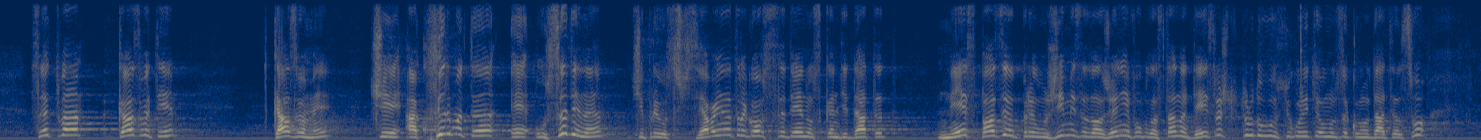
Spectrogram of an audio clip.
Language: Bulgarian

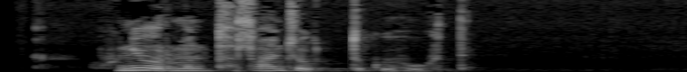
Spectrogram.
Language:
Mongolian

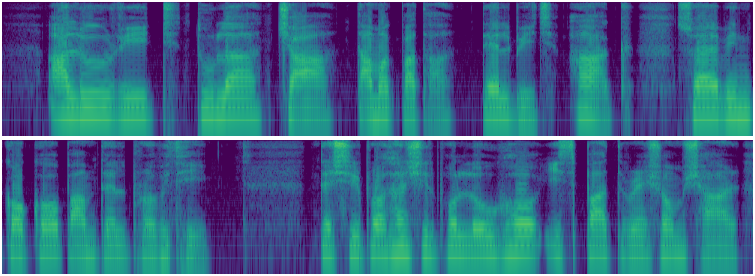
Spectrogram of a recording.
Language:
Bangla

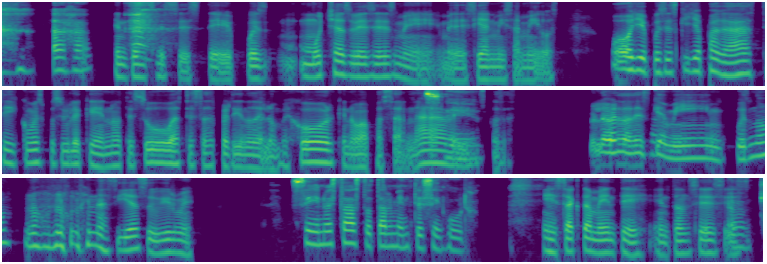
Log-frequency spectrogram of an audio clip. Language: Spanish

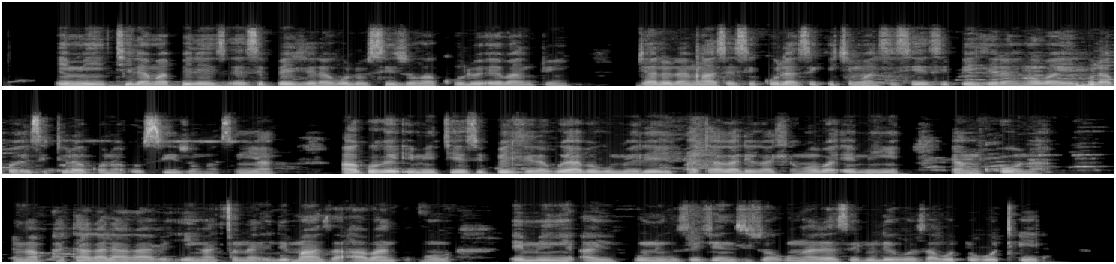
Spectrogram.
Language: North Ndebele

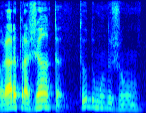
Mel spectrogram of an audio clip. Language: Portuguese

